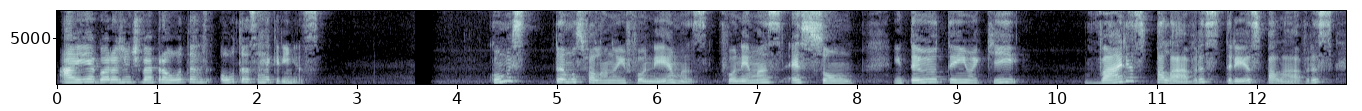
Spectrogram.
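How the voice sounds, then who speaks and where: A woman with a Brazilian Portuguese accent teaching a recorded video lesson, explaining slowly, spelling out sounds and repeating key points. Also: a little high, a little mellow.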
